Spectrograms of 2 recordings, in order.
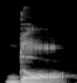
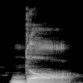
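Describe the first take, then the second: No difference in how they are said.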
